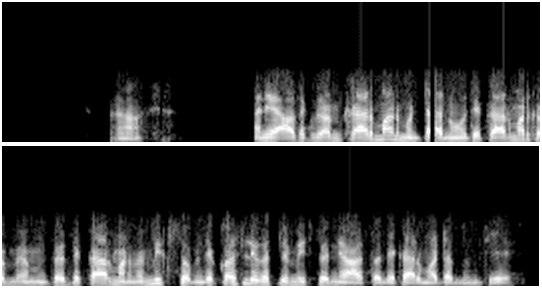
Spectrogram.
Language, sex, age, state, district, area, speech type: Goan Konkani, male, 45-60, Goa, Bardez, rural, conversation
